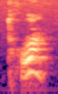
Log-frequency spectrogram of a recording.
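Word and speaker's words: trois: de ne pas l'oublier 3 t r o i s o I pour former le son o on n'oublie pas la lettre muette en fin de mot c'est un S 3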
